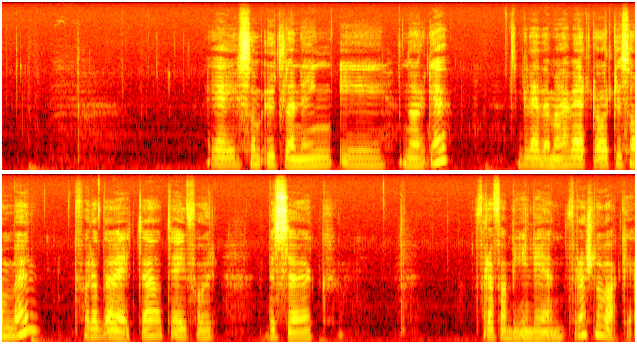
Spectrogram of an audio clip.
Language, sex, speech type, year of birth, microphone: Norwegian, female, spontaneous, 1961, Shure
